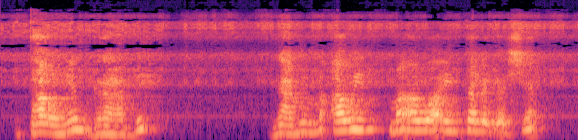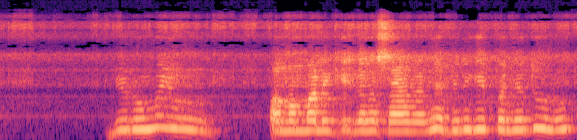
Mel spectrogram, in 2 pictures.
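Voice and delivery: high, admiring gossip voice; gushing bystander. Retold or imitated. Preacher mimicking people praising a generous man, gushing. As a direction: gush over someone's kindness.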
